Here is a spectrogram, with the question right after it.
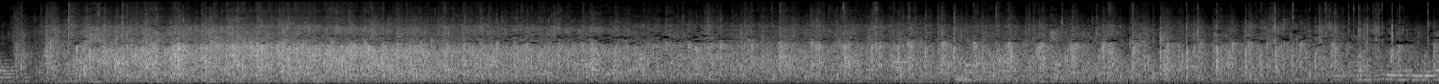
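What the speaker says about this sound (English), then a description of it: "Let's give our guests a round of applause." A community mixer crowd gives guests a long, sustained round of applause, dense and even throughout with faint voices mixed in.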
